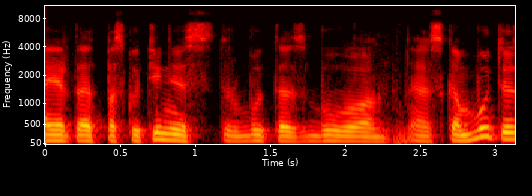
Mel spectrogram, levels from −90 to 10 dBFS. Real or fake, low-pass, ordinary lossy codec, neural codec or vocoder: real; 7.2 kHz; Opus, 32 kbps; none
